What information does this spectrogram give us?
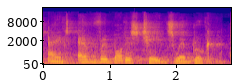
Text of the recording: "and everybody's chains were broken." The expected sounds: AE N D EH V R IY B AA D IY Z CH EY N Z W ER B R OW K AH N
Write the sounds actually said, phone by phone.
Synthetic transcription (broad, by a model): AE N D EH V R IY B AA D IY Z CH EY N Z W ER B R OW K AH N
